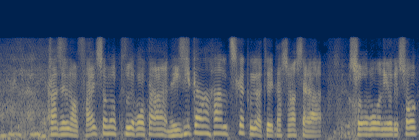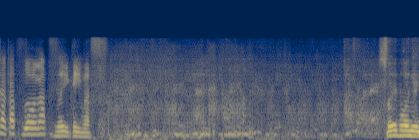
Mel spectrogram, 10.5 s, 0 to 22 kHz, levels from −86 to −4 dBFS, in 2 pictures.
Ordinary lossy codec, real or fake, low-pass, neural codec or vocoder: none; fake; 7.2 kHz; codec, 16 kHz, 1 kbps, FreqCodec, smaller model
